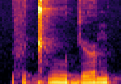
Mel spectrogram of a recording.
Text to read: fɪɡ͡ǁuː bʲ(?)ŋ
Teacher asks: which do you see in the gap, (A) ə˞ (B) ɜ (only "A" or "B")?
A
